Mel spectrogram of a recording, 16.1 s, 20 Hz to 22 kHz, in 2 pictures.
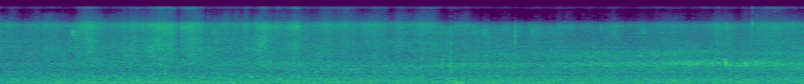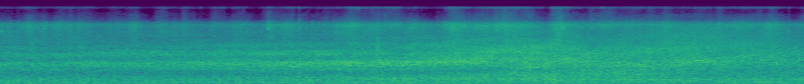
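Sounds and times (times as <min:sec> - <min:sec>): road traffic: 0:00.0 - 0:16.0
vehicle passing: 0:00.0 - 0:16.0.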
